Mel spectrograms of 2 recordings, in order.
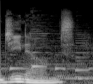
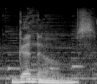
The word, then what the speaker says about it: gnomes: trace their genetics oh not genomes gnomes like Gnostic I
